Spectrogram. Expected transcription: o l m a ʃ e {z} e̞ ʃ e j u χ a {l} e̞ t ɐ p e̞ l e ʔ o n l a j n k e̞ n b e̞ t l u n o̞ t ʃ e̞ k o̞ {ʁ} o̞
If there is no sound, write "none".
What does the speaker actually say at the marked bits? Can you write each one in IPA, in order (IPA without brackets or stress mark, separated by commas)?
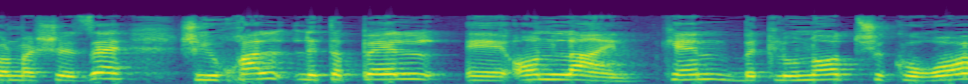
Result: z, lː, ʁ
